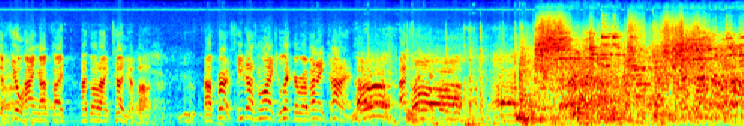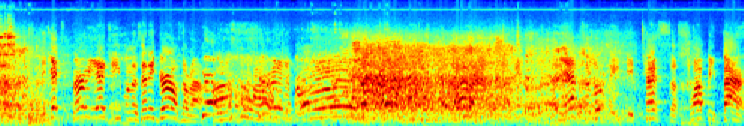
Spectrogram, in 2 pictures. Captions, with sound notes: Just a few hang-ups I thought I'd tell you about. Now, first, he doesn't like liquor of any kind. That's right. Bring it over here. [ Glass shattering ] He gets very edgy when there's any girls around. -Girls! -Get out of here, girls! [ Laughter ] And he absolutely detests a sloppy barrack.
